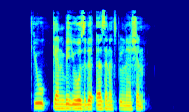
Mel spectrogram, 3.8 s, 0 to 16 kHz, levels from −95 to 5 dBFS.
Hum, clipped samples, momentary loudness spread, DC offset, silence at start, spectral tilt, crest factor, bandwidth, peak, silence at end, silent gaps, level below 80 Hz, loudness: none; under 0.1%; 9 LU; under 0.1%; 0.6 s; -4.5 dB/octave; 18 dB; 11.5 kHz; -6 dBFS; 0.95 s; none; -64 dBFS; -23 LUFS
